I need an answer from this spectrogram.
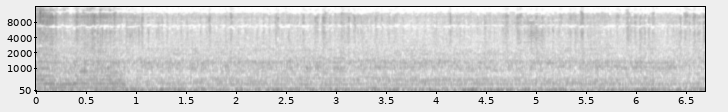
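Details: A steady, low, droning hum of a honey bee colony clustered inside its hive in winter, recorded near the inner-cover hole at Wooster, Ohio, around 4 PM on January 16, 2024, at 15°F outside.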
